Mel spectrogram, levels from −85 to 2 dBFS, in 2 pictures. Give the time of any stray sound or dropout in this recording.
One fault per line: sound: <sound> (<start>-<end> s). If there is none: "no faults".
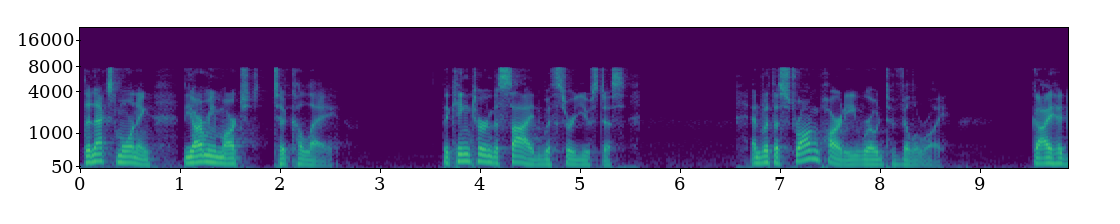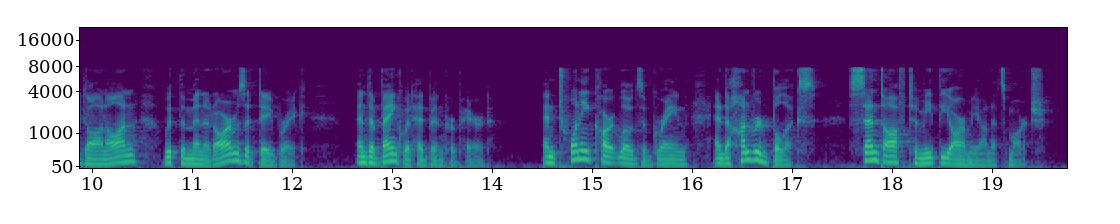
no faults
